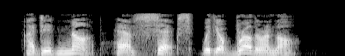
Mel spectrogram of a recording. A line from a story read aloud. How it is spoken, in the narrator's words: I snapped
